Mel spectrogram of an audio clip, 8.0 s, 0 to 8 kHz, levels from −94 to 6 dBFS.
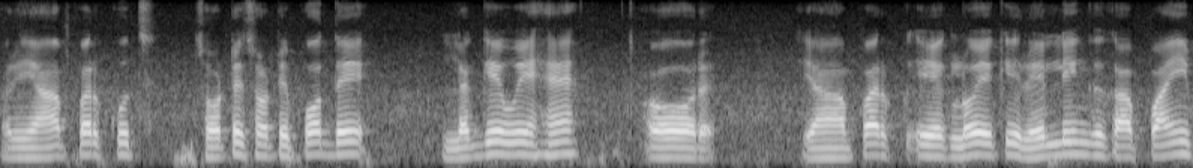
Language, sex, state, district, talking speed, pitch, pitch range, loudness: Hindi, male, Rajasthan, Bikaner, 150 wpm, 150 Hz, 135-170 Hz, -15 LUFS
